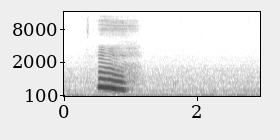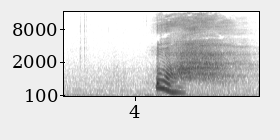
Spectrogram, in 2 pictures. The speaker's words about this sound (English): You've just given your nervous system a tune-up by activating your vagus nerve and stimulating the attend and befriend response of your nervous system. Please note how you feel after the yawn.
